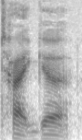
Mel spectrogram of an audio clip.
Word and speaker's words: Tiger: We have Tiger, or as it's pronounced, Taiga, in Japan or some sort.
